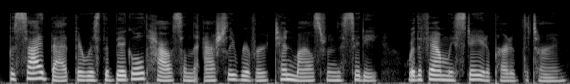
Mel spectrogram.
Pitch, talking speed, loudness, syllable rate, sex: 200 Hz, 275 wpm, -19 LUFS, 7.0 syllables/s, female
